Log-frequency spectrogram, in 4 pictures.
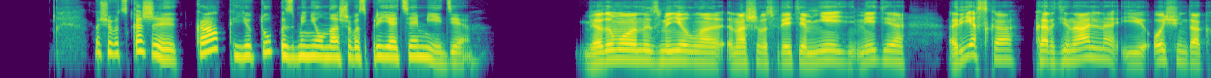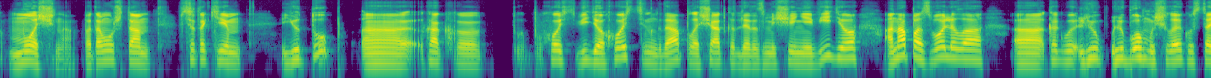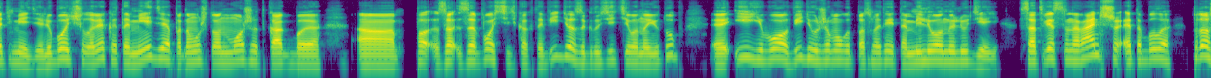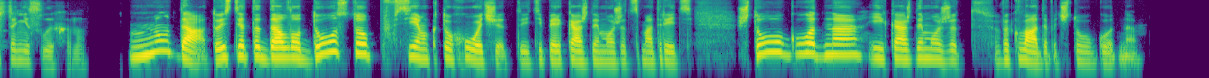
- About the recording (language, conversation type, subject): Russian, podcast, Как YouTube изменил наше восприятие медиа?
- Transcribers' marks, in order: none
